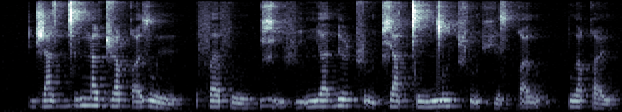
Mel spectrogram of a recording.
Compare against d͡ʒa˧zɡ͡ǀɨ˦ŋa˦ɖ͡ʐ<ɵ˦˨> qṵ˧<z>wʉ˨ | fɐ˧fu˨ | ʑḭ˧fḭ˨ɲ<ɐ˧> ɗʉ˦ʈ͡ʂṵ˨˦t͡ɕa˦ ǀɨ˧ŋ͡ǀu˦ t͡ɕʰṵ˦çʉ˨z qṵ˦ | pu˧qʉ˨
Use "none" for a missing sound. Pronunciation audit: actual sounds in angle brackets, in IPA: ɵ˦˨, z, ɐ˧

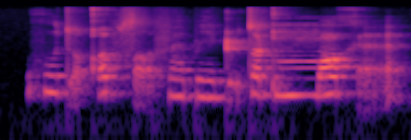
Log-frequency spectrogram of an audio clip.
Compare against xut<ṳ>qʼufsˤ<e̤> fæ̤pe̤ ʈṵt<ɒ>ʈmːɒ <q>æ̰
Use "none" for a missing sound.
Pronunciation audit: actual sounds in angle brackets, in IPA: ṵ, ḛ, ɒ, x

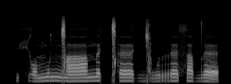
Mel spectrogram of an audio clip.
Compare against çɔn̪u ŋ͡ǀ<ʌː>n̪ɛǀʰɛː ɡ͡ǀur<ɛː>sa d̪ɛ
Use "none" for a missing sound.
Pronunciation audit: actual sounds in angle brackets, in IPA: aː, ɛ

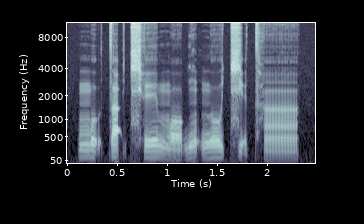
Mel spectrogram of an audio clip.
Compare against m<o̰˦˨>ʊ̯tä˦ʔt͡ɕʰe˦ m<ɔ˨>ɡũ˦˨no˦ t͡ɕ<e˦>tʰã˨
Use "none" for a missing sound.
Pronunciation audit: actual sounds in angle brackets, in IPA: o̰˦˨, ɔ˨, ḛ˦˨

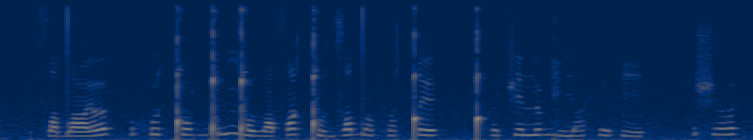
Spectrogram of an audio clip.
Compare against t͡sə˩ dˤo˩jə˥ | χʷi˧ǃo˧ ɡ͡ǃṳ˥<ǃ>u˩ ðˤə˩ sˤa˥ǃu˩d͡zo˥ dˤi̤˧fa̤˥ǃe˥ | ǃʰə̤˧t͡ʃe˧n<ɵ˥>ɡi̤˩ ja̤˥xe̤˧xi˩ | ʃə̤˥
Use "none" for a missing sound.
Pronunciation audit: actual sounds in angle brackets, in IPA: ŋ͡ǃ, ɵ˥

